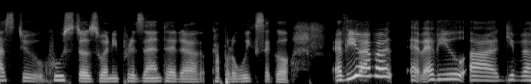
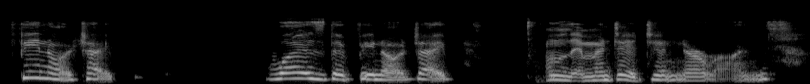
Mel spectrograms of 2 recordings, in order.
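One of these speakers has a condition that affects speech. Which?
The second: Friedreich's ataxia; diagnosed about 20 years ago.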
